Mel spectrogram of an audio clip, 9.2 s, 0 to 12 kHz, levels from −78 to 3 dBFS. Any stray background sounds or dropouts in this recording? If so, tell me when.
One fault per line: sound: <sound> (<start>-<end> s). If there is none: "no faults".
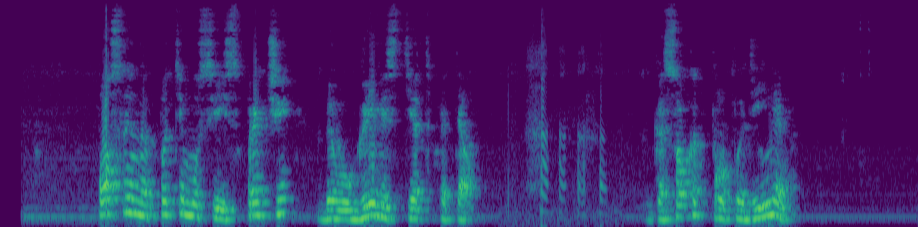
sound: laugh (5.1-6.1 s)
